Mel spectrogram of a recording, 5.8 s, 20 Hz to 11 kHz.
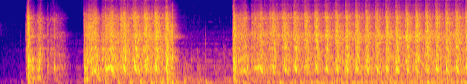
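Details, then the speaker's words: Eglin Hoverbug hovercraft, nearly 55 years old, original JLO Rockwell snowmobile engine, first start attempt in 25 years; two short cranking bursts then steady chuffing about four per second that never catches; carb leaking fuel, plug a little wet, owner suspects flooding. "This thing is just, it's not even, it's just leaking. So yeah, let me see if I flooded it."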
